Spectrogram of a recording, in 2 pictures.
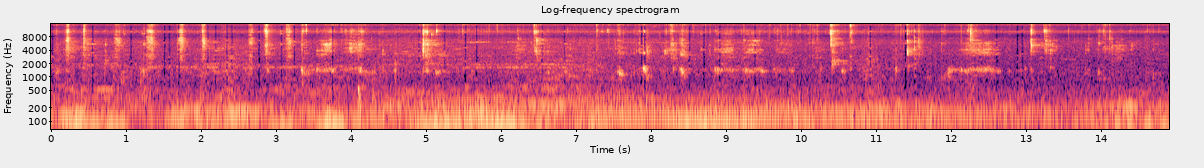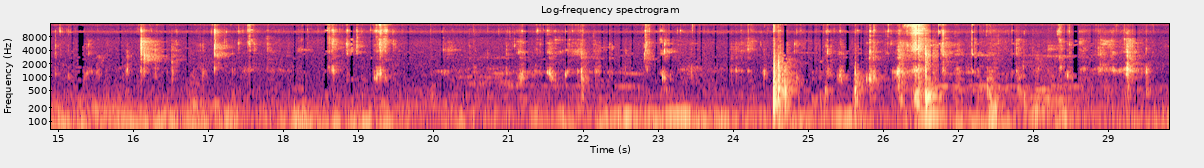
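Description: Close-miked chewing of rice and crispy smashed fried chicken, with wet mouth clicks and smacks throughout. A few louder crunches come near the end.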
